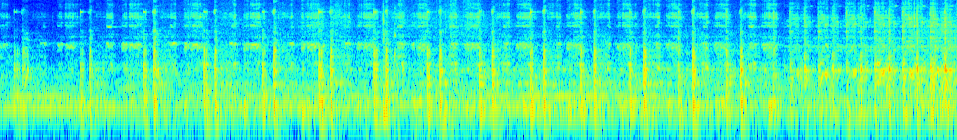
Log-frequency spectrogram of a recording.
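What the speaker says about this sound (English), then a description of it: "the hotter, faster-moving molecules in the coffee to heat up the lower chamber of the Stirling engine, thereby moving a piston and spinning the wheel" A small Lego Stirling engine running on the heat of a mug of hot coffee, giving a steady, fast mechanical whir with a regular ticking rhythm, close and fairly quiet, with no one speaking.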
